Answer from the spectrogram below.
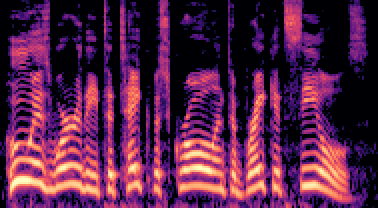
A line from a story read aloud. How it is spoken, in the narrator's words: a powerful angel proclaim in a loud voice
